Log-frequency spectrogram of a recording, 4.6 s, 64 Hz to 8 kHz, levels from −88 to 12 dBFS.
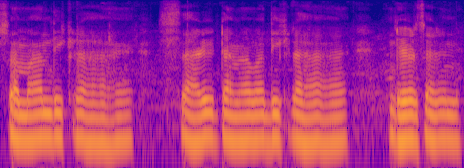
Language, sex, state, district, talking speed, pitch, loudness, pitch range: Hindi, male, Bihar, Patna, 165 wpm, 145 Hz, -18 LUFS, 140-155 Hz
